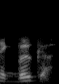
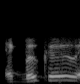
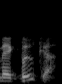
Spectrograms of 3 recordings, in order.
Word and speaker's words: Egbuka: I mean, but you got the press box announcer at Michigan State called him everything, called Emeka Egbuka, everything but Egbuka. Egbuku, Egbaku. I mean, he went around down the line, but he never called him Egbuka.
